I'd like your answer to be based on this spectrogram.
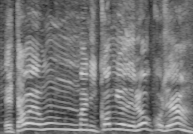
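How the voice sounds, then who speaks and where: A playful man hosts a comedy radio show, voice pitched high. He tells jokes and acts out the characters in them. Faint music plays behind him. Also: moderate pace. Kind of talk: joke-telling radio banter.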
